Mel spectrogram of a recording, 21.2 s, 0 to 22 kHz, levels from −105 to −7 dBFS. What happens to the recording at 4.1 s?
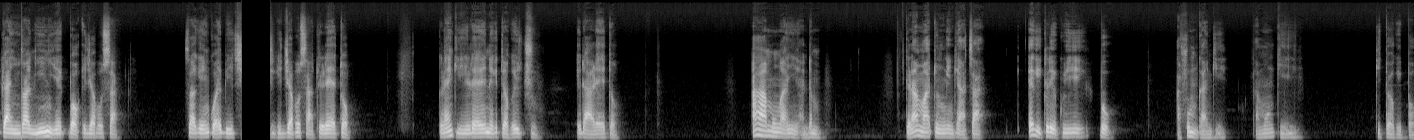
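A rebuffering stall ends right around that point. The player used up the audio it had downloaded at 3.62 s and had to wait for more data before carrying on, so playback halts into silence until 4.06 s. At 4.1 s the speech has just picked up again from exactly where it broke off, with nothing skipped. The gap adds about 0.44 s to the running time, and you hear it as an abrupt, dead pause rather than a dropout.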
